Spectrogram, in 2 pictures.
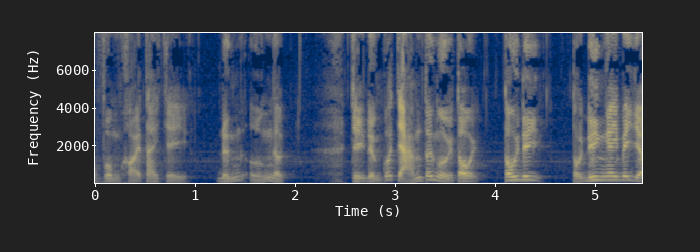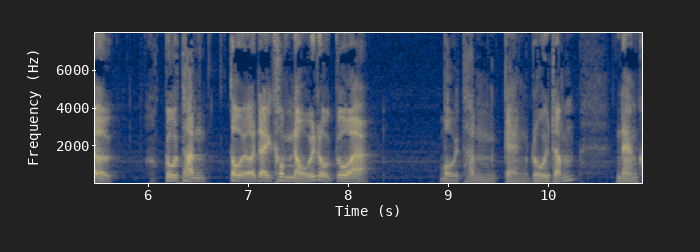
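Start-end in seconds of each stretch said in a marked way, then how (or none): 2.6-8.2 loud, fast, high protest; upset servant's hurried farewell; defiant outburst. A narrator's reading. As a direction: burst out indignantly, refusing to stay. Servant breaks free, defiant and distraught.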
